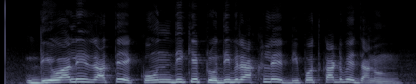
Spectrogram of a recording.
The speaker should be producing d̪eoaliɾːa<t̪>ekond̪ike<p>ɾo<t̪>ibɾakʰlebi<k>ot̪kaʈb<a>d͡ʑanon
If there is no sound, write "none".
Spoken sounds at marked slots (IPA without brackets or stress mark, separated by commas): t̪, p, d̪, p, e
